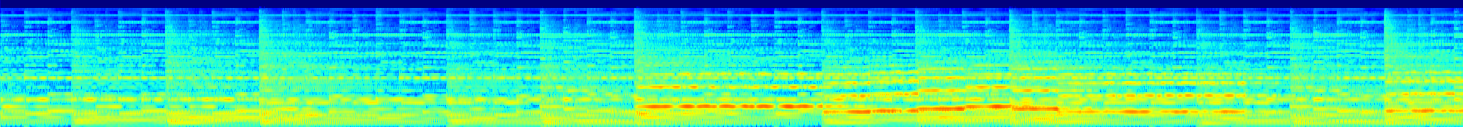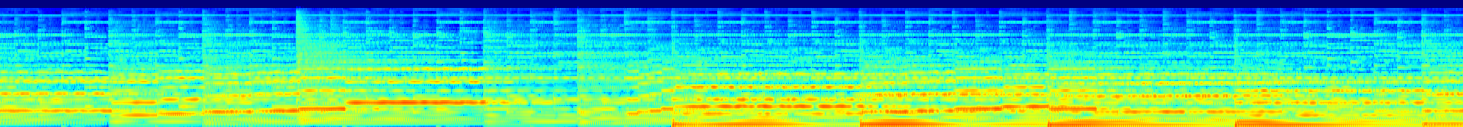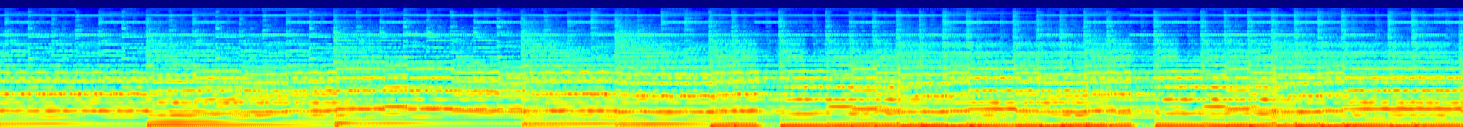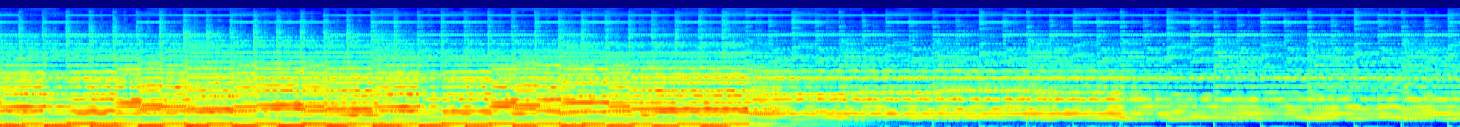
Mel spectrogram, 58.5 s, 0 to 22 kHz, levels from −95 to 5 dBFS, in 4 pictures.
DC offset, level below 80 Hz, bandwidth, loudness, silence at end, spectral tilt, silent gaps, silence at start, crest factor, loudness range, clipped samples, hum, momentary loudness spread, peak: under 0.1%; -24 dBFS; 15 kHz; -18 LUFS; 0 s; -6 dB/octave; none; 0 s; 18 dB; 10 LU; under 0.1%; none; 14 LU; 0 dBFS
